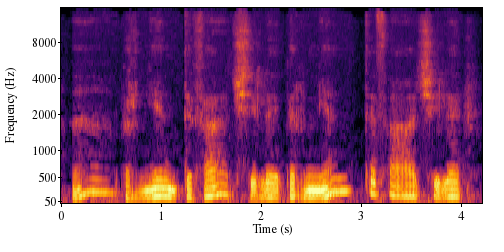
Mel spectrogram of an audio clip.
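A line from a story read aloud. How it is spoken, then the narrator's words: Murmur. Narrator (Italian): mormorava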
